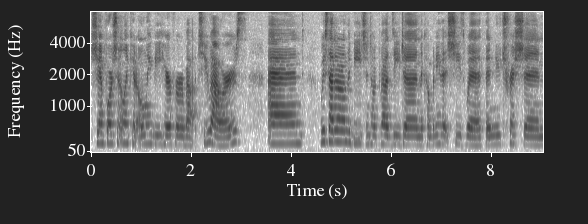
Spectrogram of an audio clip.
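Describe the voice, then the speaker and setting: A woman uses a plain, everyday voice at a medium pitch and a moderate pace. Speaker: health coach vlogger. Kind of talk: casual vlog monologue.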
